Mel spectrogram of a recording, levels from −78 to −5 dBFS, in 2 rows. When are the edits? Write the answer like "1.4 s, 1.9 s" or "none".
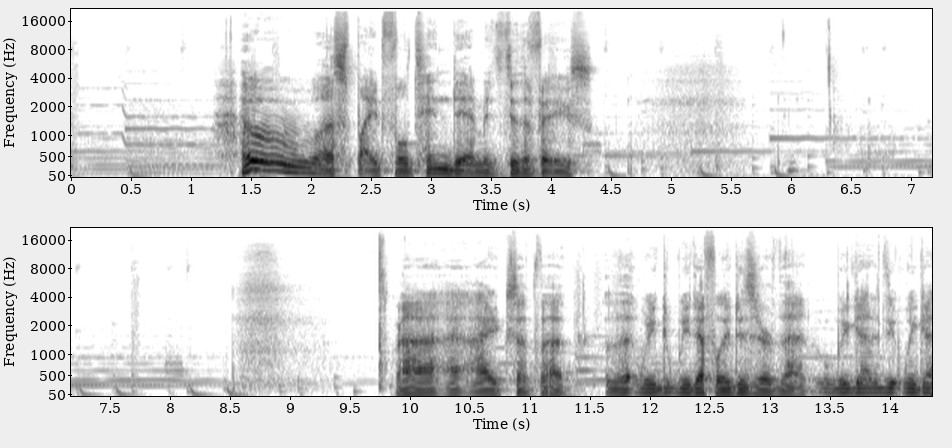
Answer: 1.3 s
